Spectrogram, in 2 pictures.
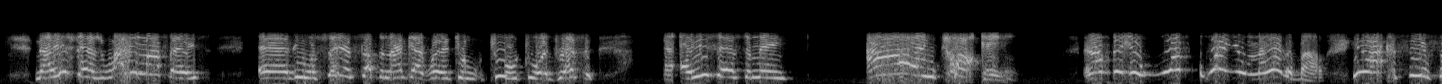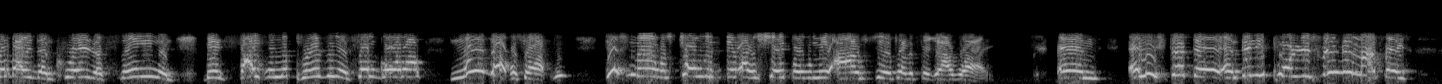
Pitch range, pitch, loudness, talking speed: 295-375 Hz, 325 Hz, -21 LUFS, 195 wpm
